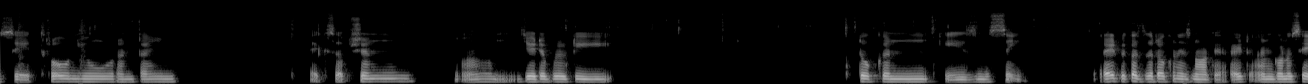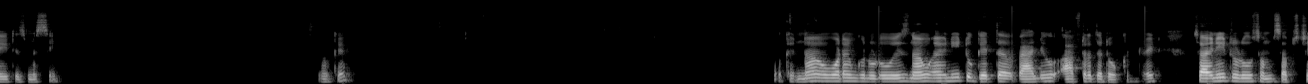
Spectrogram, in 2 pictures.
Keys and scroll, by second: 0.2 Return.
